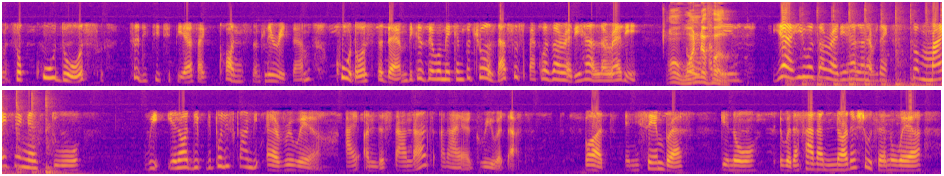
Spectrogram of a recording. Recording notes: During this hour we take calls from our audience.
